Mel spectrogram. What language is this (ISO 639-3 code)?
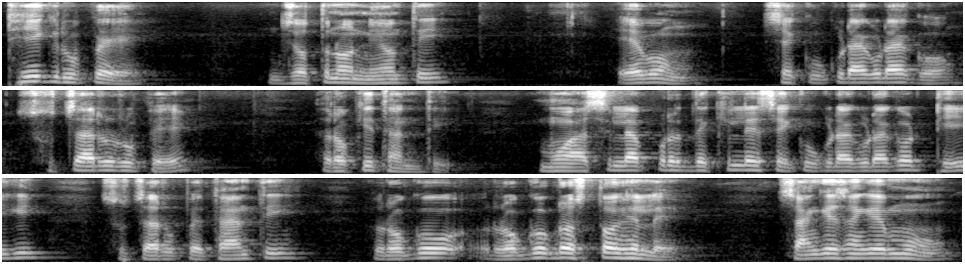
ori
